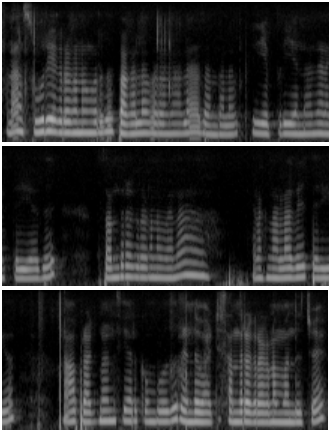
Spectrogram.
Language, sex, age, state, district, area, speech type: Tamil, female, 18-30, Tamil Nadu, Coimbatore, rural, spontaneous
